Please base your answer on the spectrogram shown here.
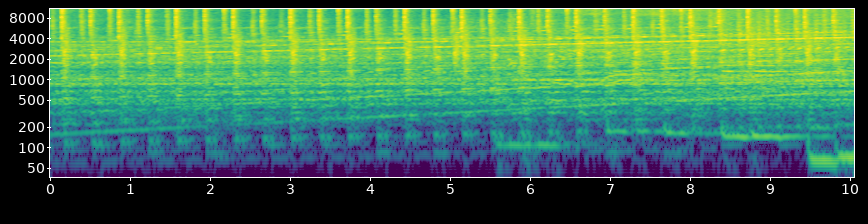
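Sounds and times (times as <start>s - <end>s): electro-swing dance music: 0.0s - 10.0s.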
